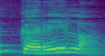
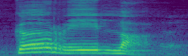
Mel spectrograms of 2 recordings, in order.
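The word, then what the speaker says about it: करेला: This is a Karela and not Kerala. Kerala is a state of India. That is a Kerala. Is K-E-R-A is Kerala. K-A-R-E means Karela. Okay. So the difference is Karela.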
